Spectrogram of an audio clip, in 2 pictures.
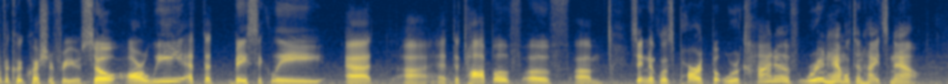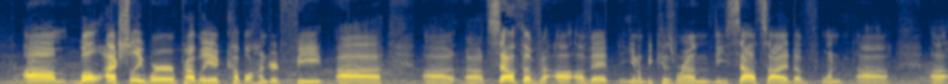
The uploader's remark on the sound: Recorded in the winter, we do a walking tour and discussion of St. Nicholas Park.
